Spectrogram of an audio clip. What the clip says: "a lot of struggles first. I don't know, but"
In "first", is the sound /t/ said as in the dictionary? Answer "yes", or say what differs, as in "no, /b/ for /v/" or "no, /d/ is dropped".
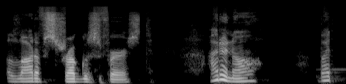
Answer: yes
